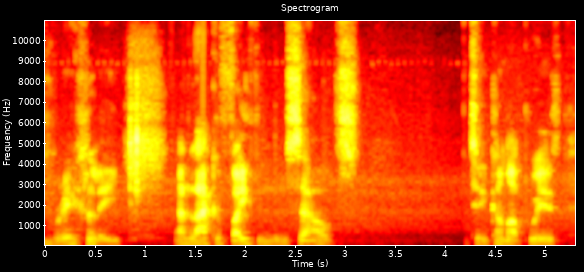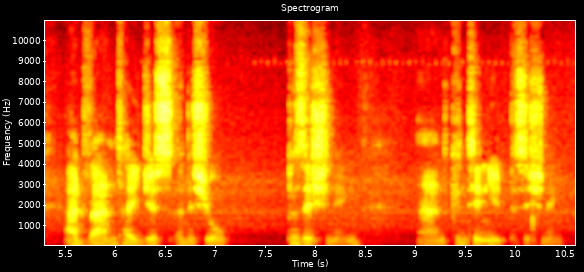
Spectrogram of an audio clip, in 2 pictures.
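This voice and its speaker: A man's voice: medium pitch, sharp tone, rough recording. A British man giving casual, unscripted commentary as a game master, emphatic and opinionated, rambling along with rhetorical questions. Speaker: tabletop roleplaying game master and vidcast host.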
